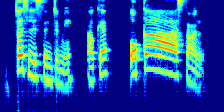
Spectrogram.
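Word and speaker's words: お母さん: listen to me okay okasan did you hear any sound being elongated once morean yes I'm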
